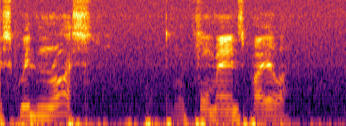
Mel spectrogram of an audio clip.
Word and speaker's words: paella: and rice po man's Pella paa if you want to pronounce it correctly ready okay the fire's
